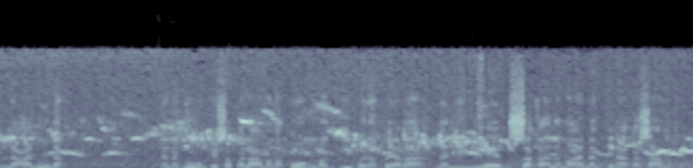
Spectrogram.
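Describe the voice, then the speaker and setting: A man with a fairly high voice reads a personal letter as a radio host. He narrates it in the first person as a dramatic story, with loud music underneath. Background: loud background music.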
